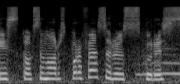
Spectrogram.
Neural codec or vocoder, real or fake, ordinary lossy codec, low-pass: none; real; Opus, 16 kbps; 14.4 kHz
